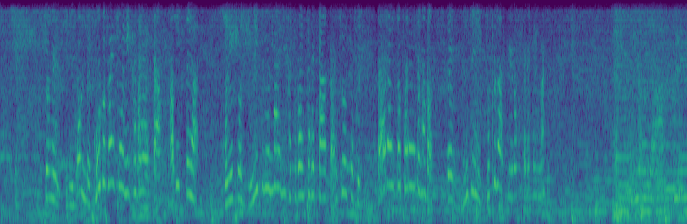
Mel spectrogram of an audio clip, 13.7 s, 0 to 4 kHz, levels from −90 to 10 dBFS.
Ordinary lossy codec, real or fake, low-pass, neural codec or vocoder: Opus, 32 kbps; fake; 3.6 kHz; codec, 44.1 kHz, 2.6 kbps, DAC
